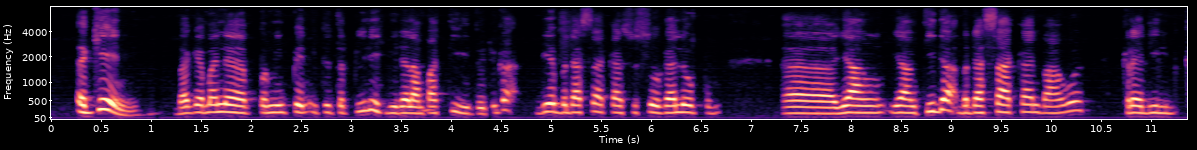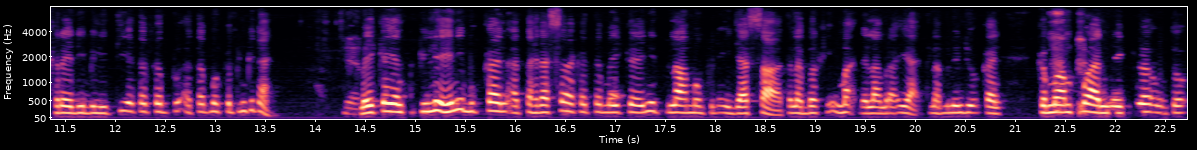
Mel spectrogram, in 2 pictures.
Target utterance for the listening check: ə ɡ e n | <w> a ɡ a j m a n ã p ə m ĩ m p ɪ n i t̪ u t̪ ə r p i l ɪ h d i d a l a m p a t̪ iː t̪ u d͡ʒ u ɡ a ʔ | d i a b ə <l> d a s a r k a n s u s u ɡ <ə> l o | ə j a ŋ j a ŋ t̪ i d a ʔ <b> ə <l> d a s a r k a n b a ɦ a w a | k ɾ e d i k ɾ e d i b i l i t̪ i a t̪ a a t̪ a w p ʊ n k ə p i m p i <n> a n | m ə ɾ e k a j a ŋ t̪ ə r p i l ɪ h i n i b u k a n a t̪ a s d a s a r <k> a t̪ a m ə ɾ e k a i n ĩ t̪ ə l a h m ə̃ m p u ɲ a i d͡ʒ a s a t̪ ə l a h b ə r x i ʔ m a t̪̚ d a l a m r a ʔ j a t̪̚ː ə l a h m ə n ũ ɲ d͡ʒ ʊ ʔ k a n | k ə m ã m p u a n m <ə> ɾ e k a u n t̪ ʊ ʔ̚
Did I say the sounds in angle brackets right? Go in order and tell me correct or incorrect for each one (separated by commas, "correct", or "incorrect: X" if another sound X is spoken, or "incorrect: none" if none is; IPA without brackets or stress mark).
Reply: incorrect: b, incorrect: r, incorrect: a, correct, incorrect: r, correct, correct, correct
